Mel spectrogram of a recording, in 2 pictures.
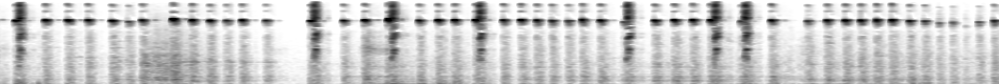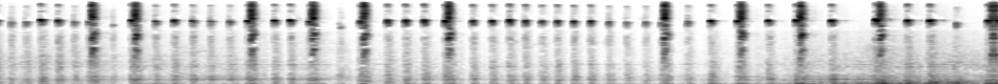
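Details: Chipmunk named Chirpy giving a long, steady series of sharp, very high-pitched chirps, about three per second for twenty seconds, each a brief bright click-like note, with faint low rustling toward the end.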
